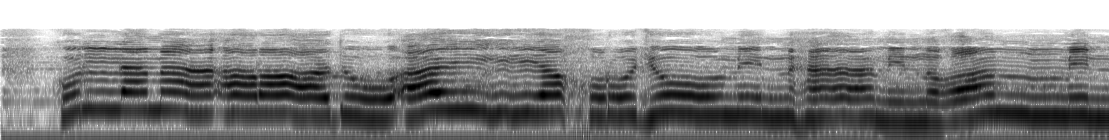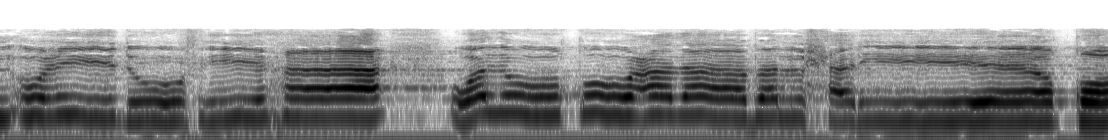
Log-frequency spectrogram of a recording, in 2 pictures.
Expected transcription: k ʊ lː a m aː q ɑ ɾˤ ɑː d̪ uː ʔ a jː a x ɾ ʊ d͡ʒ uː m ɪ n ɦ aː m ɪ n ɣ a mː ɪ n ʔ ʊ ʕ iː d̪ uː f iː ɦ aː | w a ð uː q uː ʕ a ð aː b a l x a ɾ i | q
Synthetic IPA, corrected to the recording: k ʊ lː a m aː ʔ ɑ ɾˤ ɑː d̪ uː ʔ a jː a x ɾ ʊ d͡ʒ uː m ɪ n ɦ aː m ɪ n ɣ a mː ɪ n ʔ ʊ ʕ iː d̪ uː f iː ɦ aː | w a ð uː q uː ʕ a ð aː b a l ħ a ɾ i | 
